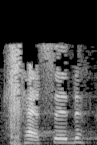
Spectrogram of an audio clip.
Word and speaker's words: chesed: In Hebrew, it has a harsher sound. It's chesed. I still remember Dr. Allen teaching us about it. He says, you know you said it right if the person in front of you has to wipe off their neck.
